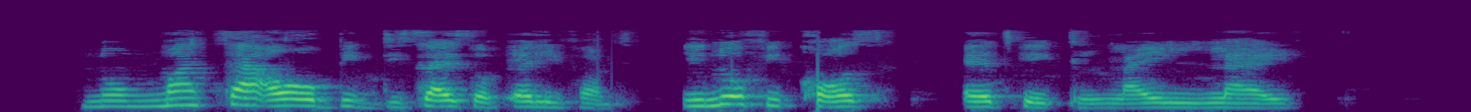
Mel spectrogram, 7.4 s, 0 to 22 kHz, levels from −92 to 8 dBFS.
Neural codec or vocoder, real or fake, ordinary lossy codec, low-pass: none; real; AAC, 32 kbps; 7.2 kHz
